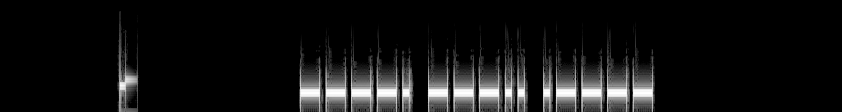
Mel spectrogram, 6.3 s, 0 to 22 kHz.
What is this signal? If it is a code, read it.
Morse code, heard as a keyed tone, about 25 wpm, 700 Hz. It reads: 981
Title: Numbers - 3-Digit 25wpm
